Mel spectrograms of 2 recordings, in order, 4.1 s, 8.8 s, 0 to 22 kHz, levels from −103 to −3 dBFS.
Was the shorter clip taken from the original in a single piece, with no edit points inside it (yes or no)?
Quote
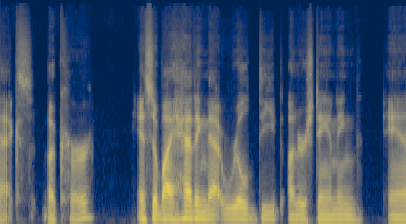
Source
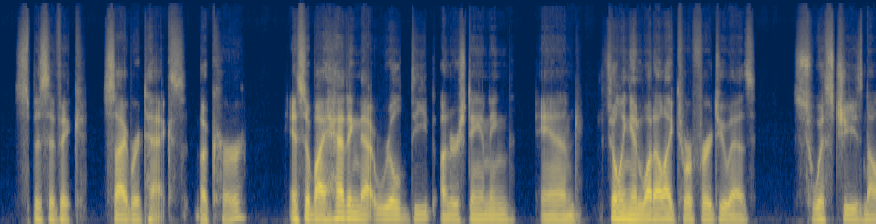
yes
